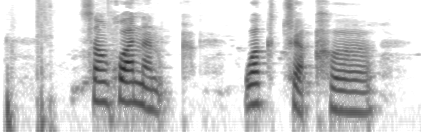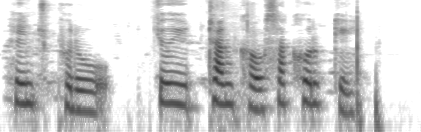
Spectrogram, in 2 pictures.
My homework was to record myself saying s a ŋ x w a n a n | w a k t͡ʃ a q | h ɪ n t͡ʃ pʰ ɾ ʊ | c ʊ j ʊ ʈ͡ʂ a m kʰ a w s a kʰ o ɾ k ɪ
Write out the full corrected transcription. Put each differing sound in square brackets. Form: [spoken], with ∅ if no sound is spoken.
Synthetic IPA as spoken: s a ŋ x w a n a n | w a k t͡ʃ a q | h ɪ n t͡ʃ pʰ ɾ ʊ | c ʊ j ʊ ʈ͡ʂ a [ŋ] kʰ a w s a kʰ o ɾ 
